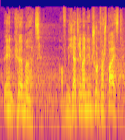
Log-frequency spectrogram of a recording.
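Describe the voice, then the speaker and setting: Actor as a high-voiced cynical jailed informant in reverb. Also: male voice, fairly quick, slight background noise, lightly acted. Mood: sardonic. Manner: sardonic, coarse-mouthed. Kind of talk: audio drama acting. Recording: long hall reverb, loud music bed.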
